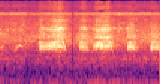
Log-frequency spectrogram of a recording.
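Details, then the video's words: Purple heron uttering rough, grating croaks in quick pulses, about five harsh notes in two seconds, over a constant high-pitched whine. "Purple heron call"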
